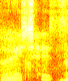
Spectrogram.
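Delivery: very quiet, hushed character voice under the breath. Joking about a little Schmeagle, answering in his voice: Smeagol voice.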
